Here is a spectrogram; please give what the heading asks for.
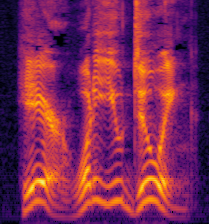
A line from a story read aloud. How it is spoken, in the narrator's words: Scott cried suddenly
